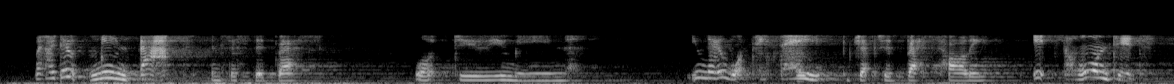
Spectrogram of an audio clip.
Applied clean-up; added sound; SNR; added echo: none; Wind; 15 dB; reverberation time 2.3 s.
